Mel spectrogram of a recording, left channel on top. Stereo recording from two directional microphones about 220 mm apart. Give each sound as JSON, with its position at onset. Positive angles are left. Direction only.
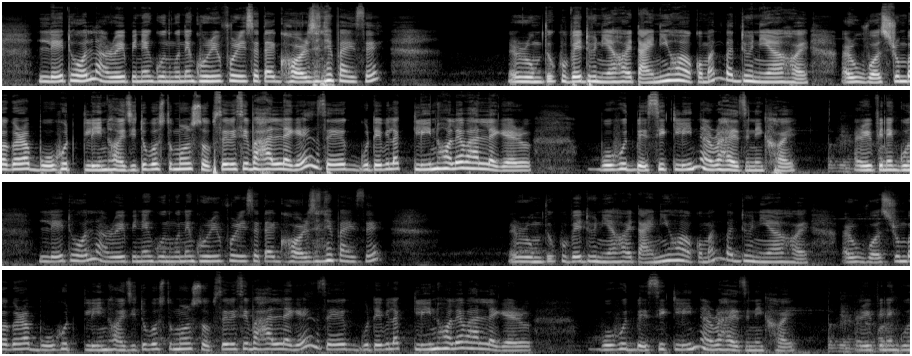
{"t": 0.0, "sound": "speech", "side_deg": 40}
{"t": 17.3, "sound": "speech", "side_deg": 0}
{"t": 17.6, "sound": "speech", "side_deg": 40}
